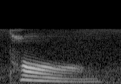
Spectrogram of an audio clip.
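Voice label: "tong4", Cantonese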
